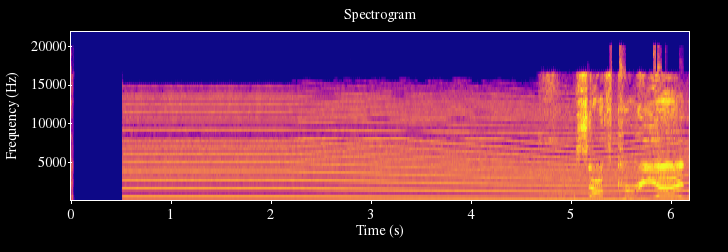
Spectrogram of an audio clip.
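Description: After a brief silence, a loud, steady emergency alert system alarm tone sounds and holds for several seconds, a harsh electronic drone that slowly sinks in pitch before a voice starts talking over it.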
